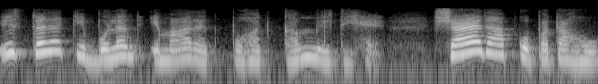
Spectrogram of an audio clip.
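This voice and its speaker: An ordinary speaking voice comes through here. Its intonation is lively. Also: woman. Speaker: radio jockey. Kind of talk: music history narration.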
